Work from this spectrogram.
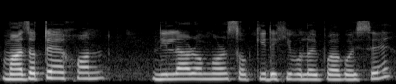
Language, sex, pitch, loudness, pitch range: Assamese, female, 250 Hz, -19 LUFS, 235-275 Hz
